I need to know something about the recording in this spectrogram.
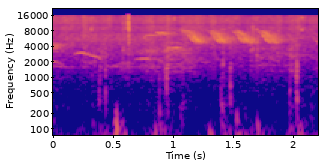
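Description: Footsteps and phone handling while walking, with a bird singing: a short chirp near the start and a quick run of about five high notes a little after the middle.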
